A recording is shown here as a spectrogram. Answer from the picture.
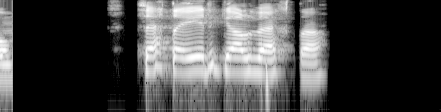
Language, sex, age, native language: Icelandic, male, 8, Icelandic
